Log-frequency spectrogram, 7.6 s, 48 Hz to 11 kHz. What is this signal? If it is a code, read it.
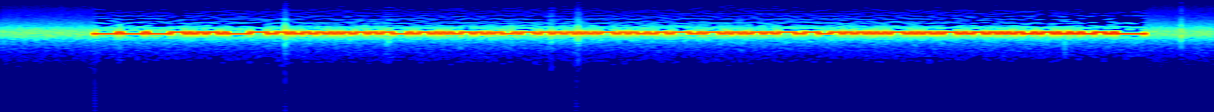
RTTY (45.45 baud, 170 Hz shift), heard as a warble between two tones, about 2200 Hz centre, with static crashes. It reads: THIS MAY BE RELATED TO RESEARCH,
